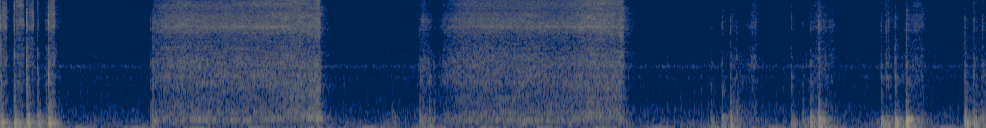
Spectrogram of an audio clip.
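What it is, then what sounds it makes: Corrugated cardboard box. Several fingertips tap and scratch across the printed side panel of a large, hollow corrugated cardboard shipping box. A few quick, dull taps are followed by two long, steady, bright scratching strokes. Then come more scattered hollow taps and light scrapes with short, soft knocks.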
